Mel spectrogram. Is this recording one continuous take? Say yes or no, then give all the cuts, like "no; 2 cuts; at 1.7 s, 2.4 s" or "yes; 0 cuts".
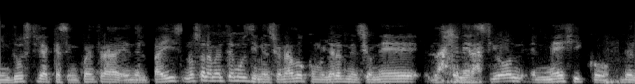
no; 1 cut; at 1.8 s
